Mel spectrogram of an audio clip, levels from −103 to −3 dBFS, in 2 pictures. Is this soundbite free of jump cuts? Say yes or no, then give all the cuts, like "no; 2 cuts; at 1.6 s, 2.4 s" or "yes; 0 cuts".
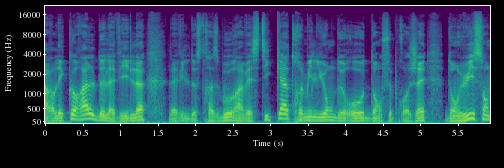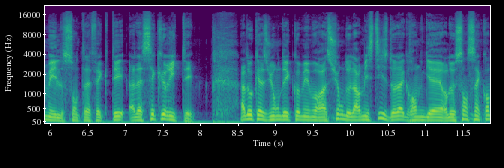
yes; 0 cuts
